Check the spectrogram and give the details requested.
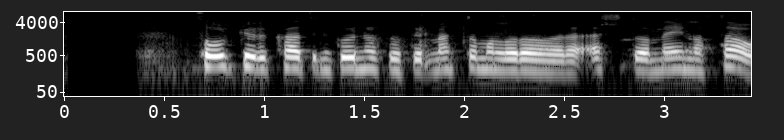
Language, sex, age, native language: Icelandic, male, 14, Icelandic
